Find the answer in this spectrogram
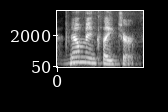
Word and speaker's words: nomenclature: of giving things names nomenclature rhymes with nature or has the same spelling pattern as literature nomenclature nomenclature okay here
